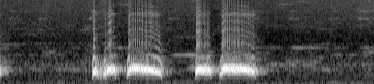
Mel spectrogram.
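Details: Decoy spotted dove over ten years of age coos twice in close succession, each phrase a rapid two-part note leading into a long, mellow, falling hoot, followed by quiet.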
